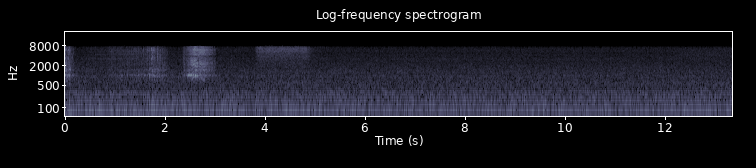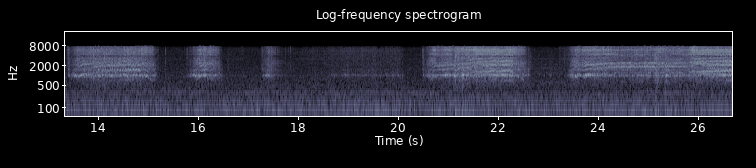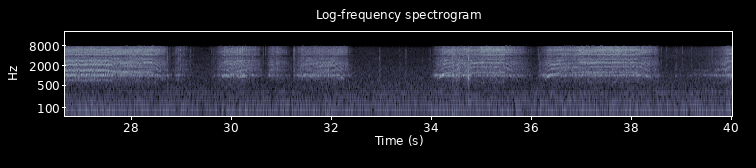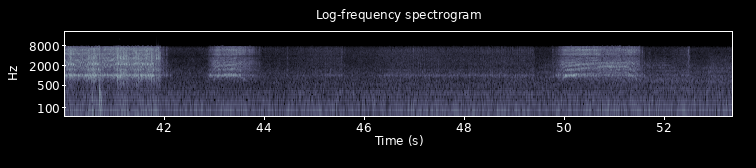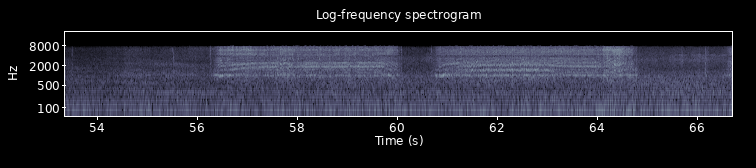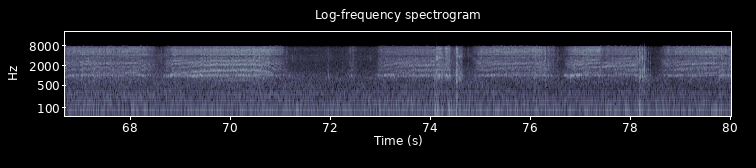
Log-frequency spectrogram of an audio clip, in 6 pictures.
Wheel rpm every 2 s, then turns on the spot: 30, 10, 0, 0, 0, 0, 30, 80, 20, 30, 90, 70, 160, 160, 70, 60, 30, 100, 120, 70, 120, 40, 10, 20, 30, 90, 0, 20, 110, 150, 80, 160, 70, 80, 120, 90, 70, 100, 110, 110.
0-2 18-20 28-30 32-34 38-42 44-48 54-56 64-66 70-72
